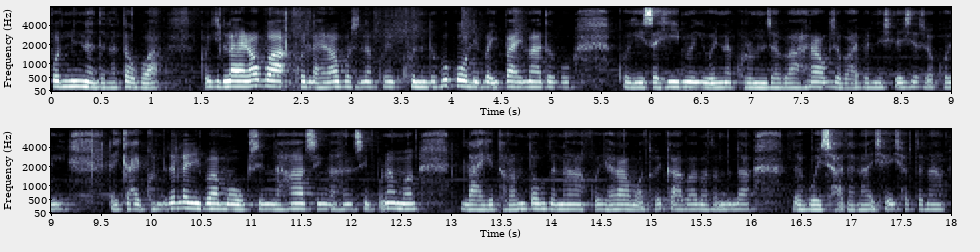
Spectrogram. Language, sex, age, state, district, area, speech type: Manipuri, female, 45-60, Manipur, Bishnupur, rural, spontaneous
